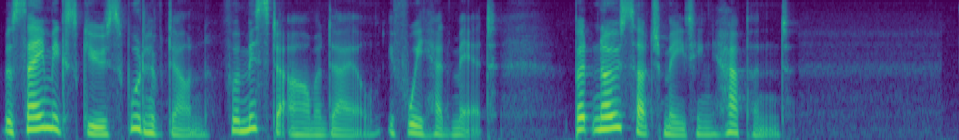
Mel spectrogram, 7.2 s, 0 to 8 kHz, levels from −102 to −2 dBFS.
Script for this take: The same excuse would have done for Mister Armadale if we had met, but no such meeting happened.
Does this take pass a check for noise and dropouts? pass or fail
pass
